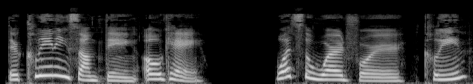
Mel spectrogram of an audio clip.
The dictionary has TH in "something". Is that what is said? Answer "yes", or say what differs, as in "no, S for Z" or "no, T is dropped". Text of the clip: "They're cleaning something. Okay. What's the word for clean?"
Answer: yes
